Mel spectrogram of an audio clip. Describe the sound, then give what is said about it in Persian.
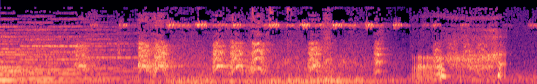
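A dog barks repeatedly in irregular bursts in the middle of the night, while a steady high cricket chorus trills continuously underneath, giving a nighttime outdoor feel. “اینکه چرا در نصف شب سگ جف می زند و بعدن چی اتفاق می افتد، این را در درامه می شنویم”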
